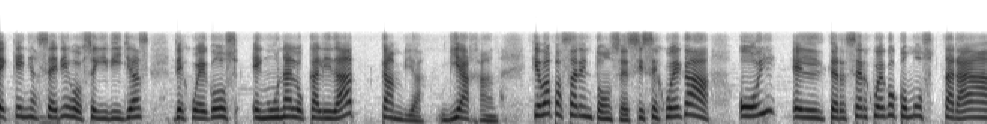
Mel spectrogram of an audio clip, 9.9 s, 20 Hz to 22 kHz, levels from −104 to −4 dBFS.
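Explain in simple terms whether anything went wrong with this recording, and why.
Nothing went wrong here: the speech is carried by the AMR wideband (HD Voice) phone codec working as designed, and there is no fault to report.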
